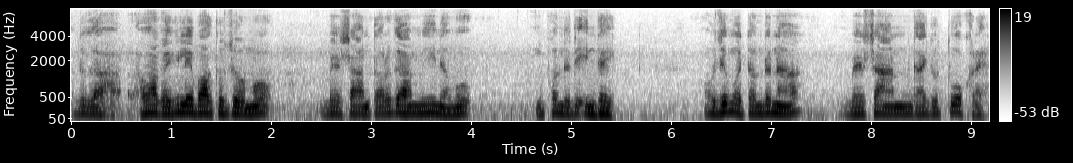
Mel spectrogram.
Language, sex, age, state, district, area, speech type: Manipuri, male, 60+, Manipur, Kakching, rural, spontaneous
